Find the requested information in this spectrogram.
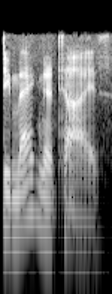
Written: demagnetize

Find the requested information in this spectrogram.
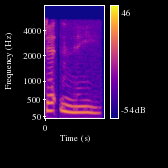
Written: dittany

